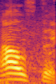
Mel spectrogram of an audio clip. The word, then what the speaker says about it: Houston: It's spelled like Houston but it's pronounced Hston.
